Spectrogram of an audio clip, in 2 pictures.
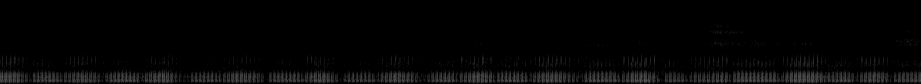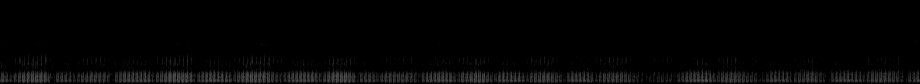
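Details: Purring of the pet cat Mow Mows as she is stroked at home; deep, even rumble rising and falling in rapid breathing cycles, with a light brushing sound of petting briefly audible midway.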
